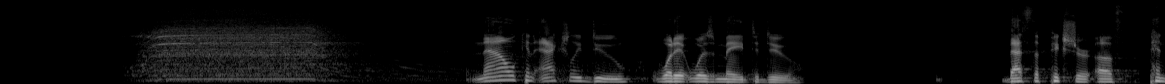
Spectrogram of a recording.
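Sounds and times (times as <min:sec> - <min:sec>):
leaf blower running: 0:01.2 - 0:04.7
speech: 0:04.8 - 0:08.1, 0:10.0 - 0:11.6.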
